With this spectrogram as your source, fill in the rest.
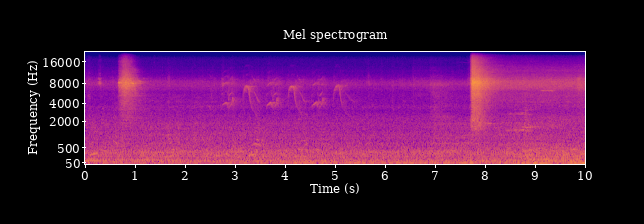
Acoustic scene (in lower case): street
